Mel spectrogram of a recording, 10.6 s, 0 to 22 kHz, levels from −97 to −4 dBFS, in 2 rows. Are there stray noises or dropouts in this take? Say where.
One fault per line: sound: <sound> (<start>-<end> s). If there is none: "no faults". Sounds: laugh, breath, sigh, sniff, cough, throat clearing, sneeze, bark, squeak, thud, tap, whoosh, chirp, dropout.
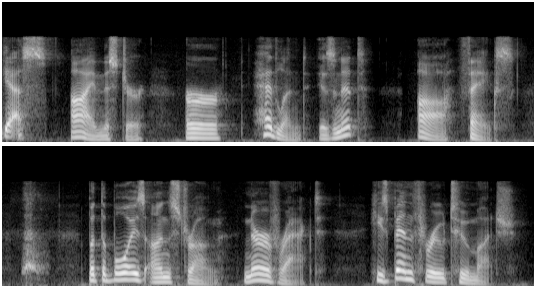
sound: bark (5.5-5.8 s)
